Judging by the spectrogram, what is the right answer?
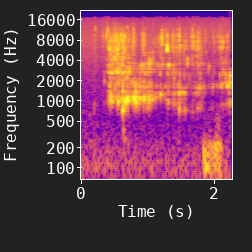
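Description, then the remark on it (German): Hot water pours in a steady stream, splashing and trickling with a bright, bubbly texture before a brief lower gurgle near the end. “die Wärme des Wassers, also wenn das Wasser heiß ist, dann verändert sich die Viskosität, also praktisch die Zähflüssigkeit vom Wasser.”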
